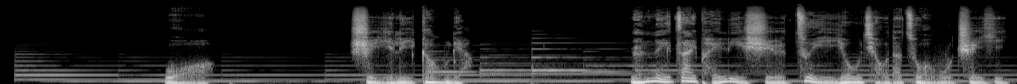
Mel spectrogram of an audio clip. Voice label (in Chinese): 男 旁白 老酒是怎样生成的 拟人化讲述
